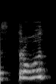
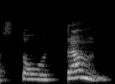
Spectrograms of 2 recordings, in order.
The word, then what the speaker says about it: स्तोत्र: मैंने कभी सुना है तो वह स्त्रोत कुछ तो ऐसे गलत उच्चारण होता है तो स्तोत्र का उच्चारण करते समय आधारित और तो है तो प्रौढ़ अनुस्वार का उच्चार आधा मोर स्तोत्रम स्तोत्रम सम्पूर्णम आधा उधर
